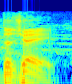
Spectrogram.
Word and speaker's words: Dajhae: It's spelled D-A-J-H-A-E and pronounced DeJay.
